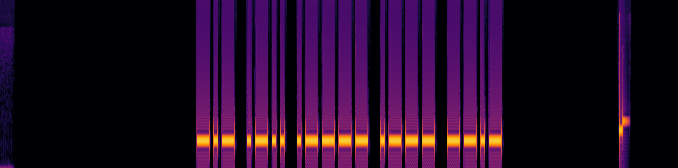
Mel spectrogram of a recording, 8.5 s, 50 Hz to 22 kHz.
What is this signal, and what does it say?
Morse code, heard as a keyed tone, about 22 wpm, 700 Hz. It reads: KL1JQ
